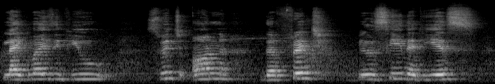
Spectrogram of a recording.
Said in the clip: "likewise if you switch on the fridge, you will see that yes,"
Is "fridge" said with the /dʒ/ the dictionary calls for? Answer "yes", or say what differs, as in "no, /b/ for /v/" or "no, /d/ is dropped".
no, /tʃ/ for /dʒ/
